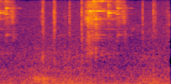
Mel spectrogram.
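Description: A bunch of keys jingles up close in a couple of short, bright shakes, with no talking.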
